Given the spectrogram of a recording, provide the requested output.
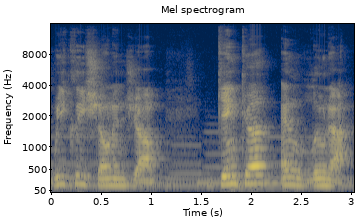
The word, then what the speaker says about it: Gluna: Shonen Jump, Ginka and Luna. Not Ginka and Gluna, the G is silent.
